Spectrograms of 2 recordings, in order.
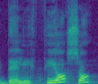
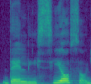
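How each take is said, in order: First: Delicioso with TH in "cio"; Castilian TH. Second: Delicioso with an S sound in "cio". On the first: Teacher offering the other delicioso, with TH. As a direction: put a TH in the middle of delicioso. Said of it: "Can you notice the difference?". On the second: Teacher modelling delicioso with the S sound. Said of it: "You can also say delicioso". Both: Shown as a demonstration.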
